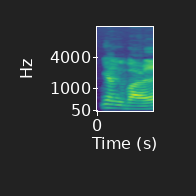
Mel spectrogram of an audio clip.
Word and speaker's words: Yungaburra: Though that meant going into the fifth and final stage, the Criterium around Yungaburra. Is that how you pronounce it? – Sure. Yungaburra, that sounds a lot closer than what I've been saying.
